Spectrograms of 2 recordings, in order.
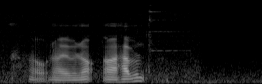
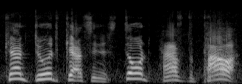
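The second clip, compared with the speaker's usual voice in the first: put-on a light Scottish accent, higher and pleading; a mock Scottish lament; 6 semitones higher, 4 dB louder than usual. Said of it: "I just did a Scottish accent".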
